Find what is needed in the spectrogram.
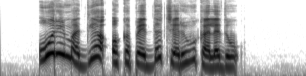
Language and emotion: Telugu, neutral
